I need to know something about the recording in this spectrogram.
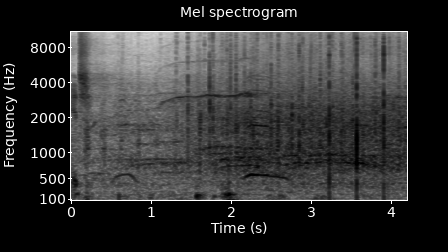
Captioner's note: crowd applauding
